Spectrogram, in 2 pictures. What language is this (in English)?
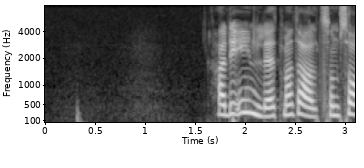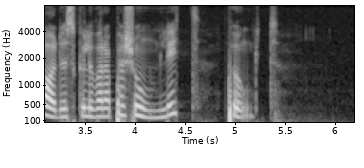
Swedish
